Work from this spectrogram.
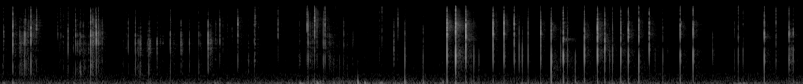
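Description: Long nails scratch and crinkle a thin, pale yellow, pliable wax sheet held up close while fingers stretch and flex it. The result is a quiet, steady stream of sharp, bright crackles and clicks over a soft crinkling hiss, with almost no low end.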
